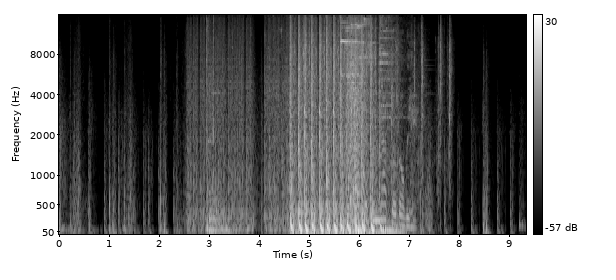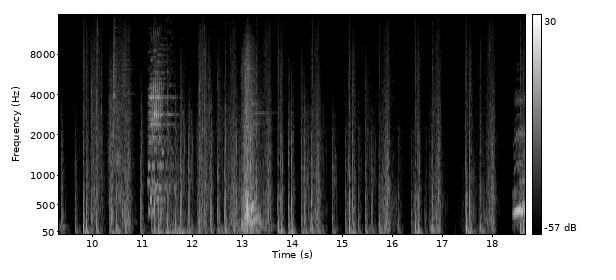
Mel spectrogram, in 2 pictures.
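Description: Footsteps patter quickly on the ground.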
